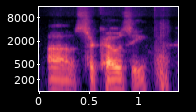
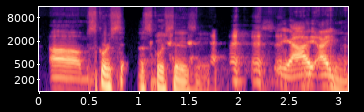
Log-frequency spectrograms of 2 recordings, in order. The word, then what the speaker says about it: Scorsese: It's why in that whole Marvel versus, I always say his name wrong, Sarkozy. Scorsese. I never say it right.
